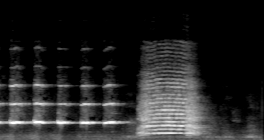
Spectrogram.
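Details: A rescue cockatoo, Peach, in a sanctuary flock's aviary, gives five clear, high whistled notes in quick succession, about three a second, a pretty song, then breaks into one harsh, rasping screech, a yell.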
